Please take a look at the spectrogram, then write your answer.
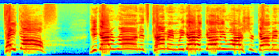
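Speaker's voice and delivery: loud, high shouted panic; hammed-up panicked prophet; frantic Elijah. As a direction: yell like you are fleeing the storm. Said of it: "he goes berserk".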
